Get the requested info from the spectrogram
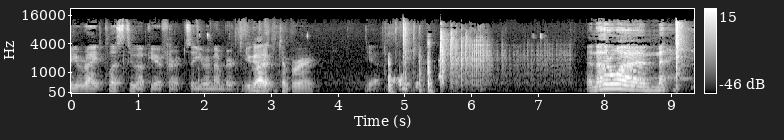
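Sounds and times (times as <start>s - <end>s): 
speech: 0.0s - 3.8s, 4.4s - 5.5s, 7.7s - 9.2s
dice rolling across a table during a tabletop game: 4.8s - 7.6s.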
